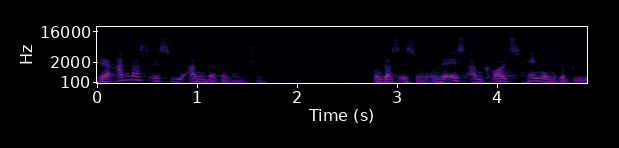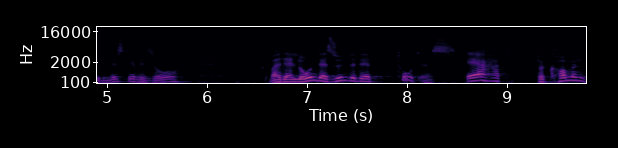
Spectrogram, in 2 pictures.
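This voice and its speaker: A man preaches a sermon, speaking right to his listeners. His voice sits a little high and moves a lot, dropping quiet and then pushing loud for emphasis. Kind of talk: evangelistic sermon.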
